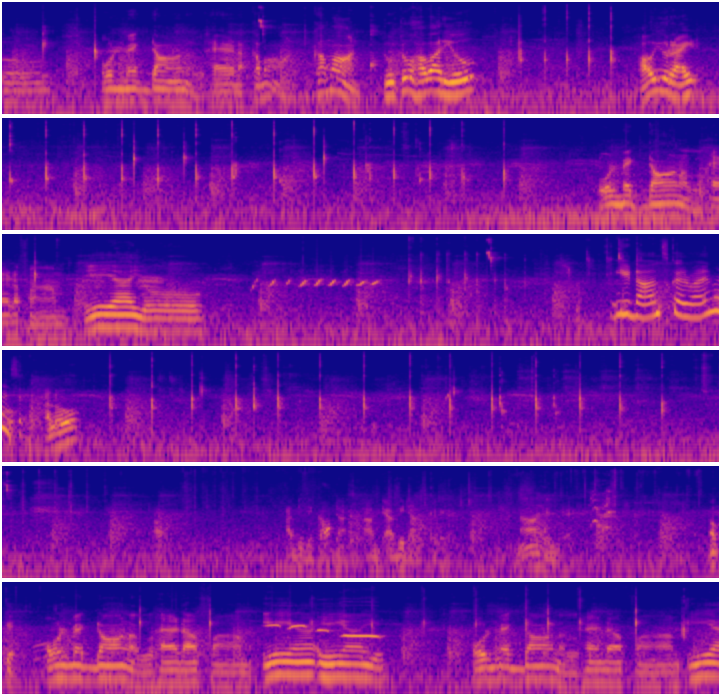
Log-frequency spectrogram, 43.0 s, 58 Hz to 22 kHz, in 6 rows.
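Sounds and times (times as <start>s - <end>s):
sharp ringing clicks: 0.4s - 16.2s, 20.2s - 30.2s.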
